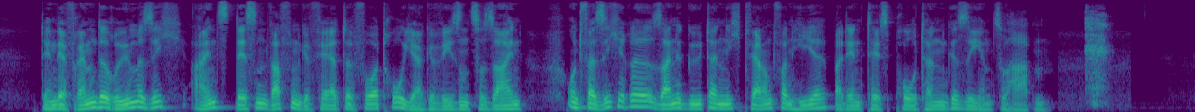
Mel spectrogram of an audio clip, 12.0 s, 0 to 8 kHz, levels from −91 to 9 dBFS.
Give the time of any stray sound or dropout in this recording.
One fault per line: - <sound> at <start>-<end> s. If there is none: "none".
- sneeze at 10.8-11.2 s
